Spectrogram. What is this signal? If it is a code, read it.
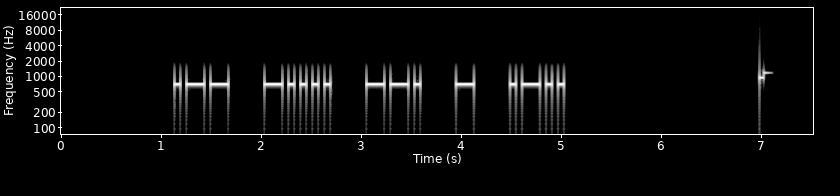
Morse code, heard as a keyed tone, about 20 wpm, spaced as for 14 wpm, 700 Hz. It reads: W6GTL
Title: 173 Lesson 28g - Number 9 - Call Signs 20wpm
